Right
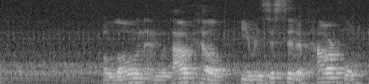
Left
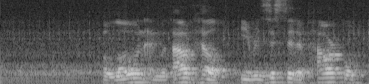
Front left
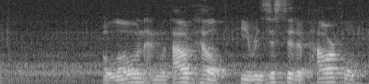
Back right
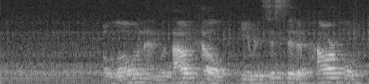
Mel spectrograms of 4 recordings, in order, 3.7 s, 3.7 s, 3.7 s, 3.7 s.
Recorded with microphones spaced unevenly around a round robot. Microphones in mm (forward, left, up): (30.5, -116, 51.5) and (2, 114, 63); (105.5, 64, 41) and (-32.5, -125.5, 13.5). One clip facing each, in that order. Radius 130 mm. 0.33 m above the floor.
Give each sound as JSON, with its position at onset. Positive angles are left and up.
{"t": 1.0, "sound": "a man speaking", "azimuth_deg": 25, "distance_m": 3.5}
